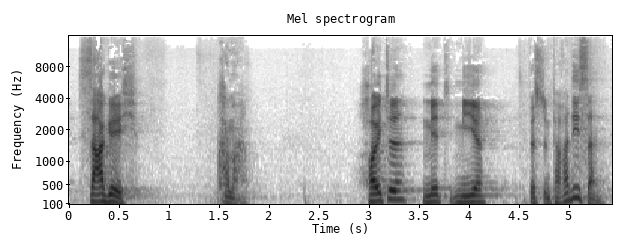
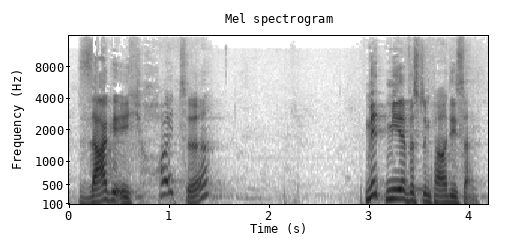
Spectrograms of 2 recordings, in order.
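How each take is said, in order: First: The break comes before the word heute. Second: The break comes after the word heute. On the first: Paradise is promised for that same day. "das Komma hierhin gesetzt" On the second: Only the saying happens today, paradise comes later. "Wenn Sie das Komma nur um eine Stelle verschieben"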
